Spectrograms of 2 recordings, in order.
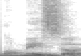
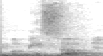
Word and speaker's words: La Mesa: to La Mesa Texas we pronounce that La Mesa in El Paso but there they say La Mesa if you rule cotton-growing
